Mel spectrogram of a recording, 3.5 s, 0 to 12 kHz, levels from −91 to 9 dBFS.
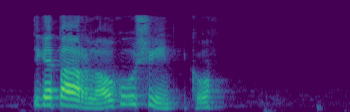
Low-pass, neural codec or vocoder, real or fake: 7.2 kHz; none; real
